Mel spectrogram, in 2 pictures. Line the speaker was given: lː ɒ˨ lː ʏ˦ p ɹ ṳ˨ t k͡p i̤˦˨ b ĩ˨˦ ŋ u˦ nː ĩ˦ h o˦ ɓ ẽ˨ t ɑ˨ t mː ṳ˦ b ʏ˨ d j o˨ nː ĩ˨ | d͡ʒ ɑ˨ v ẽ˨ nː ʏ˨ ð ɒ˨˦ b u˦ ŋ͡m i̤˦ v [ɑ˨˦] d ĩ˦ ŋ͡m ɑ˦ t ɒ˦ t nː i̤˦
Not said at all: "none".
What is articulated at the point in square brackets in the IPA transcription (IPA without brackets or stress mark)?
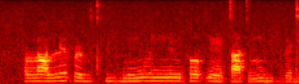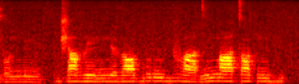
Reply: ɑ˨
